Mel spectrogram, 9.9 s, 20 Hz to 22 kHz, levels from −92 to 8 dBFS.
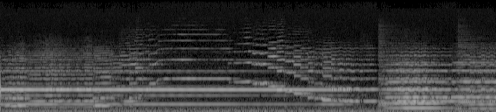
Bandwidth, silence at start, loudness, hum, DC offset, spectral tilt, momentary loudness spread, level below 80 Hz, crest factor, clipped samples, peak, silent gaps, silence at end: over 20 kHz; 0 s; -34 LUFS; none; under 0.1%; -5.5 dB/octave; 6 LU; -52 dBFS; 16 dB; under 0.1%; -18 dBFS; none; 0 s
